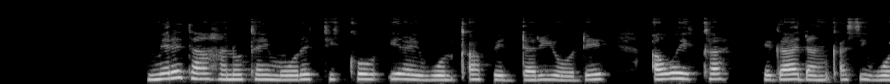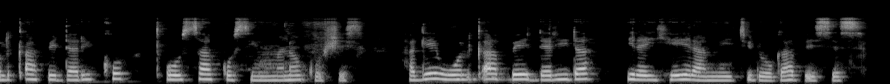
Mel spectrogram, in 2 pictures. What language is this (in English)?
Wolaytta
